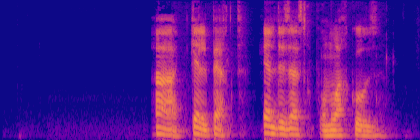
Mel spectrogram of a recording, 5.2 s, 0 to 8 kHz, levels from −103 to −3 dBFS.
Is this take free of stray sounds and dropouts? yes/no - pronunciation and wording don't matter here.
yes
